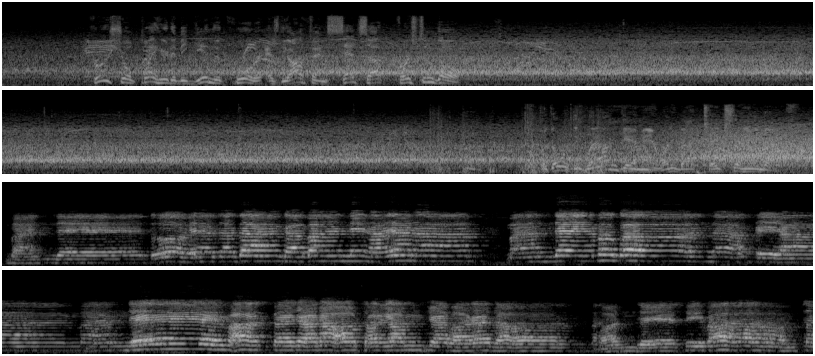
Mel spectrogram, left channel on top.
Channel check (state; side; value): different; both; correlation 0.00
